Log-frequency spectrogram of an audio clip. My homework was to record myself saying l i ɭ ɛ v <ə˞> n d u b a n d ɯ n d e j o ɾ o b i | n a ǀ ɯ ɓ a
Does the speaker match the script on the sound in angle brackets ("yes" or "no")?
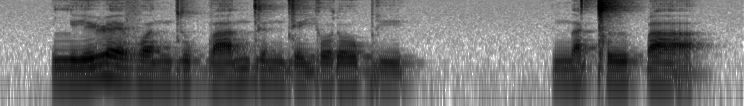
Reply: no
